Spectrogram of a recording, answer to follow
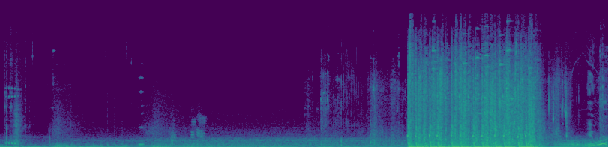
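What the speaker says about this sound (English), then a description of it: "It's also a shotgun pistol" A shotgun pistol fires in the game Phoenix Point, a sudden loud blast of gunfire lasting about two seconds that breaks through a quiet, low ambient background.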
